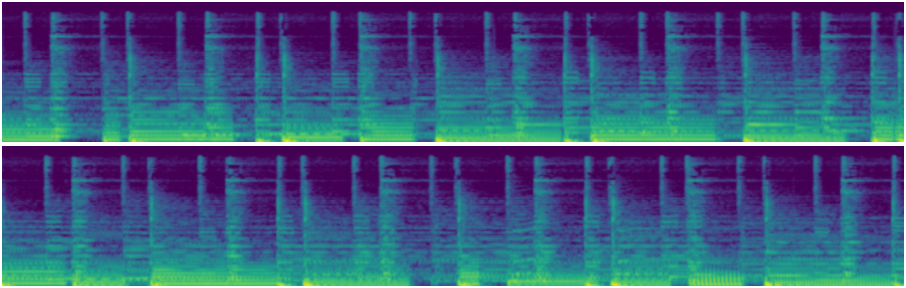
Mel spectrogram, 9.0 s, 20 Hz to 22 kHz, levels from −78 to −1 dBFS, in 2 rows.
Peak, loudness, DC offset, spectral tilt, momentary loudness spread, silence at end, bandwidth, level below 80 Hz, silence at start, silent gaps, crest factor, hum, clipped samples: 0 dBFS; -19 LUFS; under 0.1%; -6 dB/octave; 4 LU; 0 s; 17 kHz; -20 dBFS; 0 s; none; 16 dB; none; under 0.1%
